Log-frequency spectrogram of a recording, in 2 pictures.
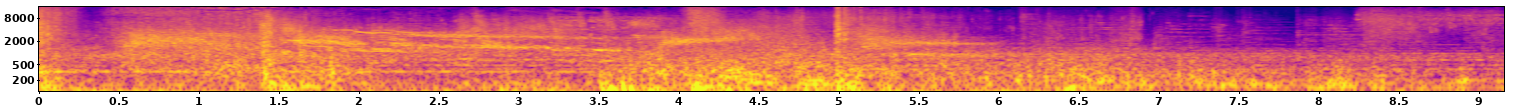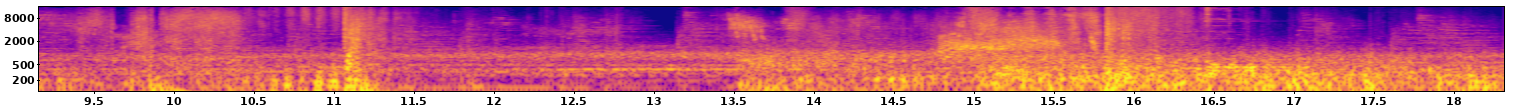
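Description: Metallic hits and impacts clash repeatedly.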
